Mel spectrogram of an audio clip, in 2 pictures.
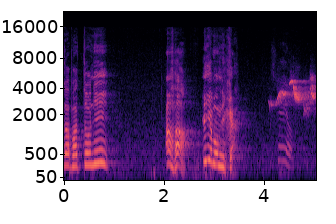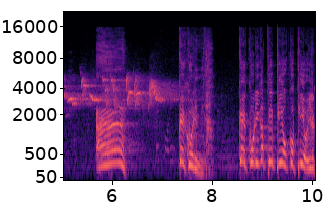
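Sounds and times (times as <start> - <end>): songbird whistling: 4.1 - 7.5.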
